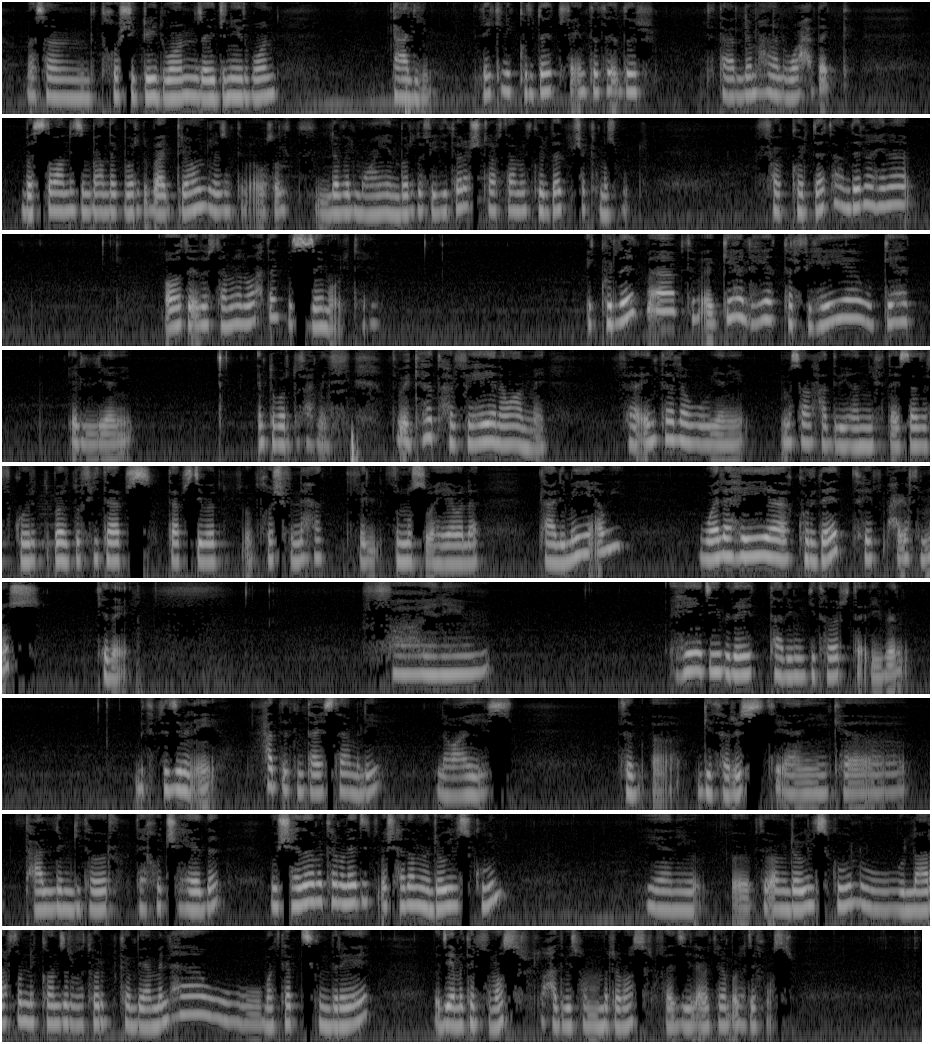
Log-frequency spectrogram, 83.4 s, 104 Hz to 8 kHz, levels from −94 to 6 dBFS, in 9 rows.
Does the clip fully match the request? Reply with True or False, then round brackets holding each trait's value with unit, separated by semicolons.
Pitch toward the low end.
False (215 Hz)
